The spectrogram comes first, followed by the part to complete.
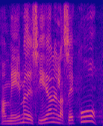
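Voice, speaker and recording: A woman's voice: medium pitch, expressive, normal speed, a little mellow, pitched below the performer's own voice, close to an everyday voice. Woman doing a bragging crude Mexican guy. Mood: boastful. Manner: swaggering, crude. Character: boastful crude man bragging to friends.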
